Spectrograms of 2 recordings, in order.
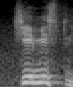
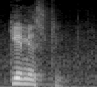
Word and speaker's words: chemistry: इसका प्रोनाउंसिएशन क्या होता है? चेमिस्ट्री, चेमिस्ट्री, चेमिस्ट्री, बट इट इज चेमिस्ट्री, इट इज केमिस्ट्री।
